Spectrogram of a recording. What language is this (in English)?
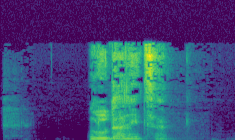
Slovak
